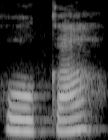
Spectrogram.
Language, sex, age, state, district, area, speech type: Marathi, female, 18-30, Maharashtra, Sangli, urban, spontaneous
